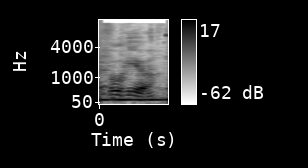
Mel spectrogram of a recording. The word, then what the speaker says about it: Refugio: Is that how you pronounce it? – Refugio. – Okay. – It means refuge.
